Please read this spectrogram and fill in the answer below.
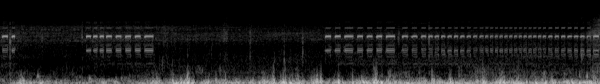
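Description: A handheld metal-detector pinpointer beeping in rapid, high-pitched pulses as it is probed in a dug hole, signalling metal in the soil. It gives a short burst at the start, another about a second in, then beeps without a break from about three seconds in. Rustling and scraping from the hand and dirt runs underneath.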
